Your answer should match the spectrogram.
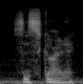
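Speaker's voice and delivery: plain reading voice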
